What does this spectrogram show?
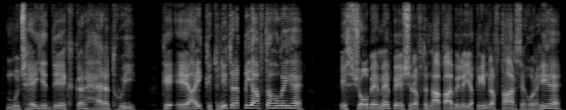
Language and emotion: Urdu, surprised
